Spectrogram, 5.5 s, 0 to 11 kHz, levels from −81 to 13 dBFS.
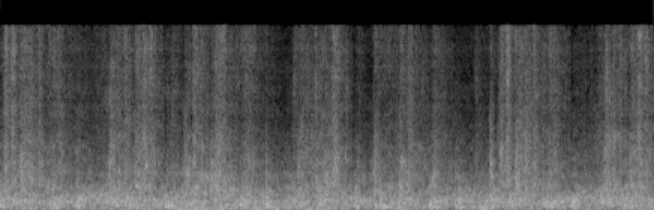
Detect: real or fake fake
